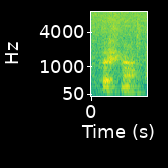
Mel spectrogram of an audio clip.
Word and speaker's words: Krishna: Well, it's in the, you hit the top palate of your mouth, Krishna.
